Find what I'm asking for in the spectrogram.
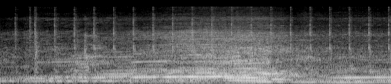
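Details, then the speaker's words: Kia Bongo 3.0, hard starting, no heater indicator, oil pressure light blinking with key on: relay behind, beside the main fuse near the battery, chatters fast and evenly about four times a second over the engine noise from low battery voltage; a short was suspected. "tumutunog yung release sa likuran dito sa katabi ng main fuse niya malapit sa battery tingnan natin ang kanyang rel"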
